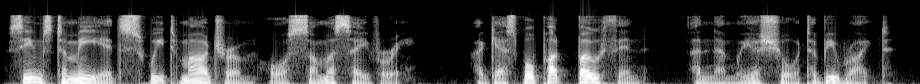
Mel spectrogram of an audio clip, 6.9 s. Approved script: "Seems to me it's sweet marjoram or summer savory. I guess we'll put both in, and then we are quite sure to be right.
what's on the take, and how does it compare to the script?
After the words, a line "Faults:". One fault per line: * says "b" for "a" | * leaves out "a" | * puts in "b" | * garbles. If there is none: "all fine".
"Seems to me it's sweet marjoram or summer savory. I guess we'll put both in, and then we are sure to be right.
Faults:
* leaves out "quite"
